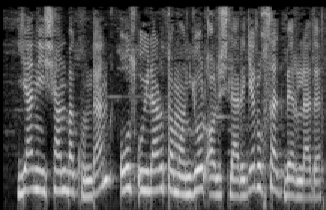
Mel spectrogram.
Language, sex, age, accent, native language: Uzbek, female, 19-29, Toshkent viloyati, Uzbek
